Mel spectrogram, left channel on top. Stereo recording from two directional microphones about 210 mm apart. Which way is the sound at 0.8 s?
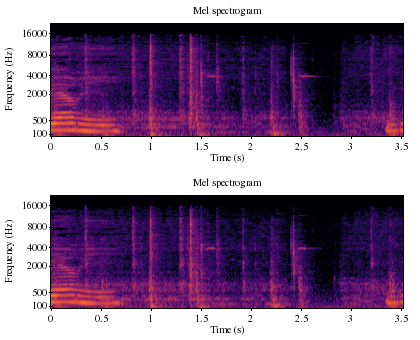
5° right (ahead or behind).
